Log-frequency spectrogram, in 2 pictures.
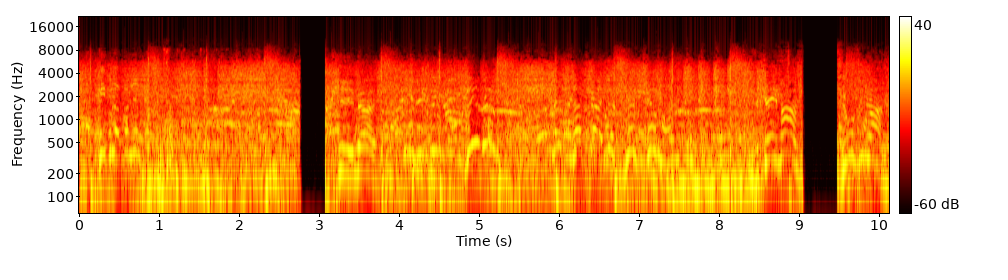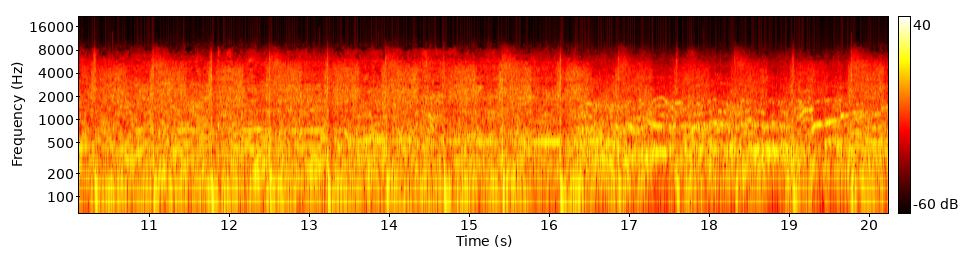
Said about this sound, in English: The smashing of the people's cars.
